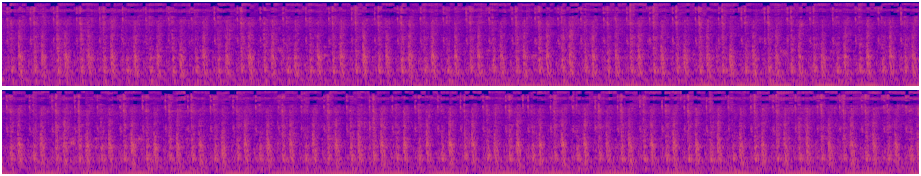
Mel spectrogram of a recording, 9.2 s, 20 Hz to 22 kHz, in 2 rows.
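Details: Wilesco D32 toy steam engine on its first run after restoration: a quick, even chuffing beat about three a second, steady with no rattles or knocks, plus some gurgling; the engine sounds healthy.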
